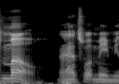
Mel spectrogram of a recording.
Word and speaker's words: Modzelewski: But yeah, it's somebody pronounced it Modzaleski and wrongly. It's Mo, because their nicknames were Big Mo and Little Mo.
